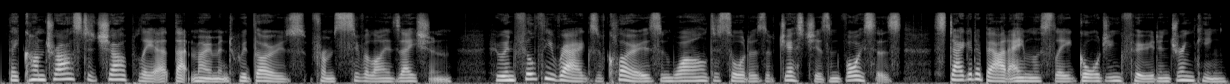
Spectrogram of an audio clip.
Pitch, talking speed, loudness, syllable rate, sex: 165 Hz, 145 wpm, -18 LUFS, 4.7 syllables/s, female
